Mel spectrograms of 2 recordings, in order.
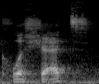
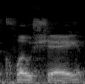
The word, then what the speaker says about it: clochette: So when I see people say, when I hear people say clochette, when they pronounce it as cloche, that drives me crazy. If there's two T's, et. If there's one T, silent.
